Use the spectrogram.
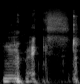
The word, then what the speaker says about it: Henriksen: Henriksen.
